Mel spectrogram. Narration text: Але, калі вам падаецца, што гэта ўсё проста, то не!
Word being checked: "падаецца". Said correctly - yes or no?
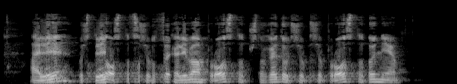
no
